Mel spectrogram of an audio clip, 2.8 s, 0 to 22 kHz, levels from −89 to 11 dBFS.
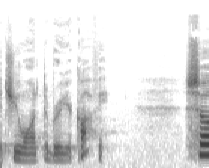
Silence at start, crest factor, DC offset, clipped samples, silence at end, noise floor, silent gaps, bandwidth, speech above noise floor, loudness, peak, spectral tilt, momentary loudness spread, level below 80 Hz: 0 s; 22 dB; under 0.1%; under 0.1%; 0 s; -65 dBFS; none; 15.5 kHz; 42 dB; -28 LUFS; -4 dBFS; -4.5 dB/octave; 19 LU; -76 dBFS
